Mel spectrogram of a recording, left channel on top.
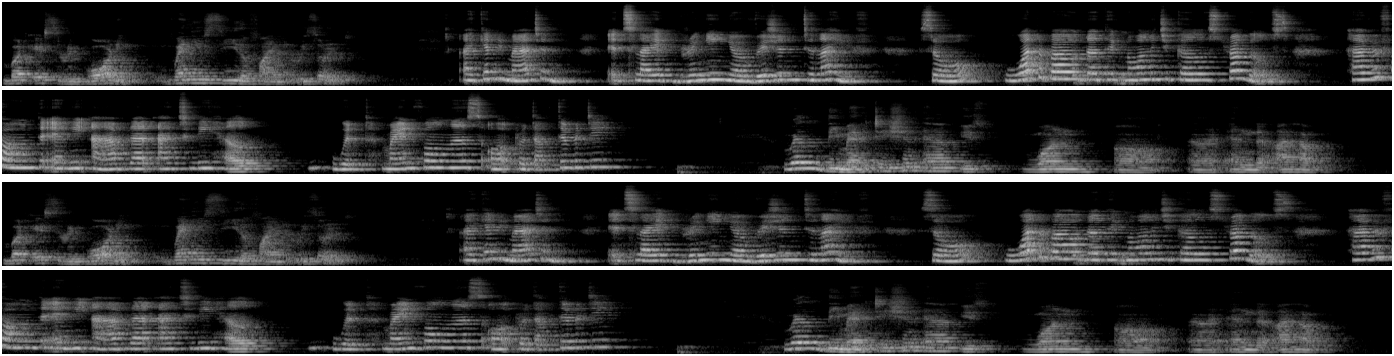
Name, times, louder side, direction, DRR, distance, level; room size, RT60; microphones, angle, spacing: voice 1, 0.0-3.5 20.6-20.7 21.7-23.7 24.1-24.8 25.0-25.5 25.7-27.1, left 2 dB, 15° left, -3 dB, 0.4 m, -30 dB
voice 2, 4.6-8.7 8.9-9.7 10.0-13.2 13.5-16.4 17.0-20.0, left 3 dB, 70° left, 3 dB, 0.4 m, -24 dB
2.5 x 2.5 x 2.6 m, 0.82 s
head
